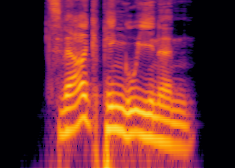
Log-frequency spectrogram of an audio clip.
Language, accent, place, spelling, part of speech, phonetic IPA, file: German, Germany, Berlin, Zwergpinguinen, noun, [ˈt͡svɛʁkˌpɪŋɡuiːnən], De-Zwergpinguinen.ogg
- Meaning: dative plural of Zwergpinguin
